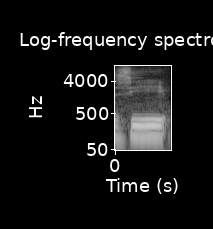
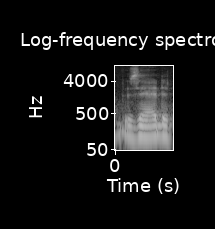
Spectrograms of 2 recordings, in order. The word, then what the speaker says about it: Z: is the Canon 7s Z or Zed depending on how you prefer to pronounce that last letter and that was basically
